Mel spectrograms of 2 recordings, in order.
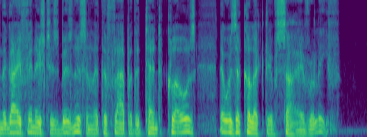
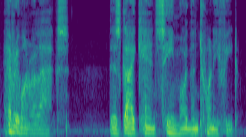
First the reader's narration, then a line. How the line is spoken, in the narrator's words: With no fear of being heard due to the falling rain, whispered into his lip mic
